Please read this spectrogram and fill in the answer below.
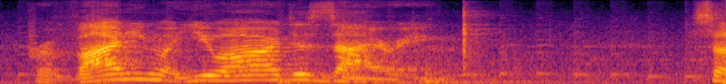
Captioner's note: clicks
